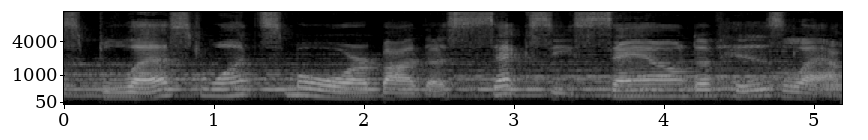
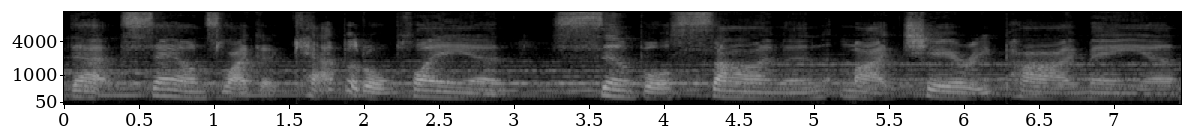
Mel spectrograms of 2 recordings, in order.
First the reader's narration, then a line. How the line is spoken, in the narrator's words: purred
